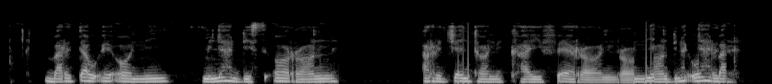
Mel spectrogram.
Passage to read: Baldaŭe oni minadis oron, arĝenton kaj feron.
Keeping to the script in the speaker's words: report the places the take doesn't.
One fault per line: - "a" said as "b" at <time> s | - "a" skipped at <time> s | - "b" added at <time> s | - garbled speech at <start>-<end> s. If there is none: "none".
- garbled speech at 6.2-7.3 s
